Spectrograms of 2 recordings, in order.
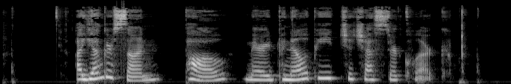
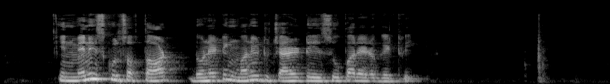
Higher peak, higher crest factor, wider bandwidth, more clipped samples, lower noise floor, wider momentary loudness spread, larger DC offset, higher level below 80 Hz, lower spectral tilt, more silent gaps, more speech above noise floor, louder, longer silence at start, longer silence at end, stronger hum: first, 0 dBFS vs -4 dBFS; about the same, 20 dB vs 18 dB; first, 17 kHz vs 11.5 kHz; neither; second, -51 dBFS vs -72 dBFS; first, 19 LU vs 11 LU; neither; about the same, -60 dBFS vs -62 dBFS; second, -2.5 dB/octave vs -5.5 dB/octave; neither; second, 33 dB vs 51 dB; first, -17 LUFS vs -21 LUFS; second, 0.1 s vs 0.6 s; second, 0.45 s vs 0.65 s; neither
